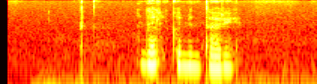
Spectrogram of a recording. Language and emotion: Russian, sad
